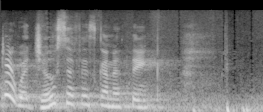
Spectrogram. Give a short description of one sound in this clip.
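A woman speaks through a microphone in an echoing hall.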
